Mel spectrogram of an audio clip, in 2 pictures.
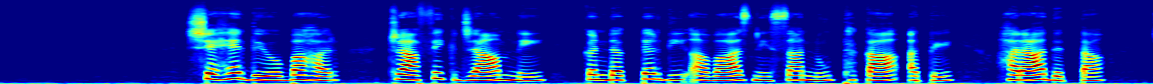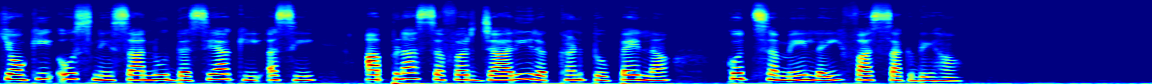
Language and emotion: Punjabi, sad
